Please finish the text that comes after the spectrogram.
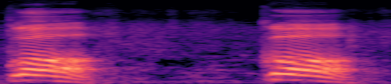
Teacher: उच्चारण स्थान मतलब जैसे कि मैं बोलता हूं क, तो क बोल के देखिए, उच्चारण कीजिए, तो क जब बोलिएगा तो ऐसा लगेगा कि कंठ से आवाज निकल रहा है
